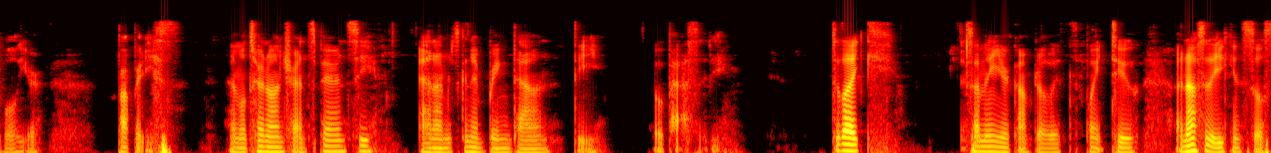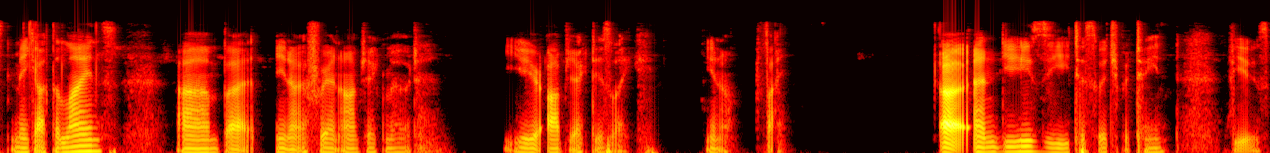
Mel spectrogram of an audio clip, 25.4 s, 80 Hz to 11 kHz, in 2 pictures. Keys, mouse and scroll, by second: 3.7-4.6 scroll up 1, 4.6-11.2 shift+drag, 11.2-11.7 scroll up 4, 11.7-12.2 shift+middle drag, 12.2-13.0 scroll up 5, 13.0-13.7 scroll down 13, 13.7 a, 13.8 a, 14.6 click, 14.9 z, 15.8 Tab, 16.0 s, 17.1 g, 19.2 ctrl+z, 20.0 Tab, 20.8 click, 21.4 z, 22.9-25.4 typing.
